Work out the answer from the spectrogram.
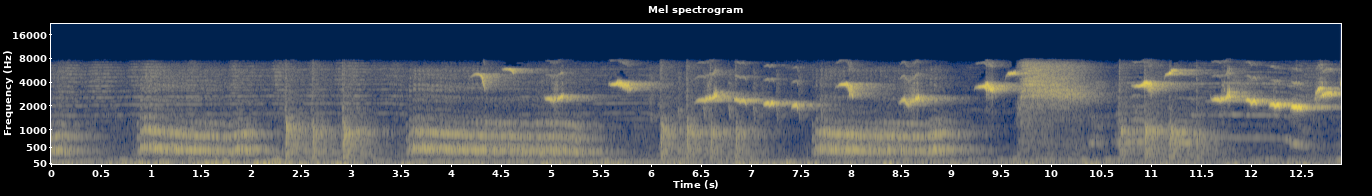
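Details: White-rumped shama (murai batu) of the Bahorok type from Medan, singing a gacor roll tembak song: bright whistled notes sliding down in short phrases, mixed with low, stacked harsh buzzing passages and a brief noisy burst.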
